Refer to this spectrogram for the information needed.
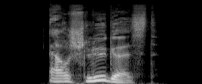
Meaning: second-person singular subjunctive I of erschlagen
- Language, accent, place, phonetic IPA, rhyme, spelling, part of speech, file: German, Germany, Berlin, [ɛɐ̯ˈʃlyːɡəst], -yːɡəst, erschlügest, verb, De-erschlügest.ogg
